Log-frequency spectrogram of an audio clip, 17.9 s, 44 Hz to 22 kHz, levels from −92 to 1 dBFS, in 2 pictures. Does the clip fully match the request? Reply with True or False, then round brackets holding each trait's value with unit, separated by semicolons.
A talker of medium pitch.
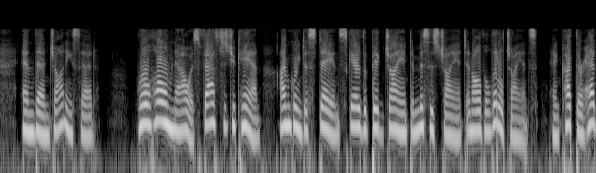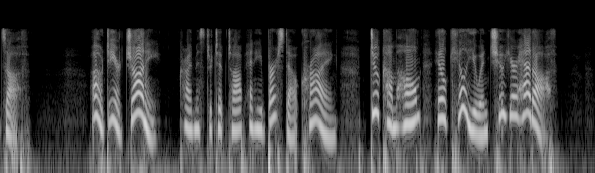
False (220 Hz)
